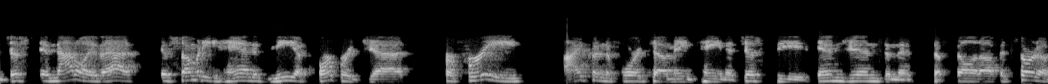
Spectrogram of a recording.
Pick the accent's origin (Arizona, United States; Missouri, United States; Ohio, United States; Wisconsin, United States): Wisconsin, United States; also born or lived in St. Louis; I was born and raised in Wisconsin. I thought this job would take me all over the place, but all my jobs actually kept leading me right back to the Midwest.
